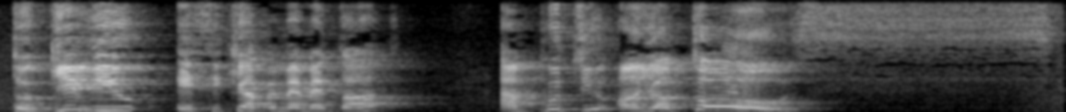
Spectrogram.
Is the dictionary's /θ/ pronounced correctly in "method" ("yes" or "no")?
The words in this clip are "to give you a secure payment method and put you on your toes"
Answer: no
